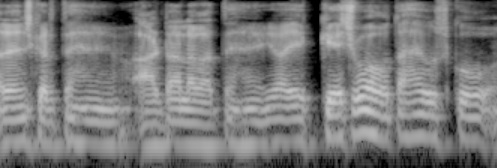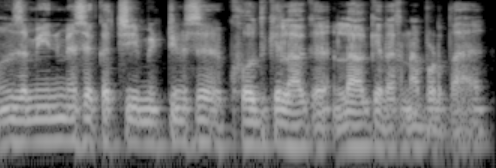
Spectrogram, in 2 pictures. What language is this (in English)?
Urdu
